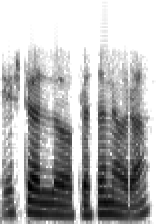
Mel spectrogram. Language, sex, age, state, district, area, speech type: Kannada, male, 18-30, Karnataka, Shimoga, rural, conversation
